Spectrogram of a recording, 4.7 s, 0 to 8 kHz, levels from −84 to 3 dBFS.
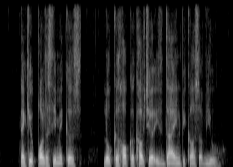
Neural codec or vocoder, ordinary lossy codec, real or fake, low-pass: codec, 16 kHz, 4.8 kbps, FACodec; none; fake; none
